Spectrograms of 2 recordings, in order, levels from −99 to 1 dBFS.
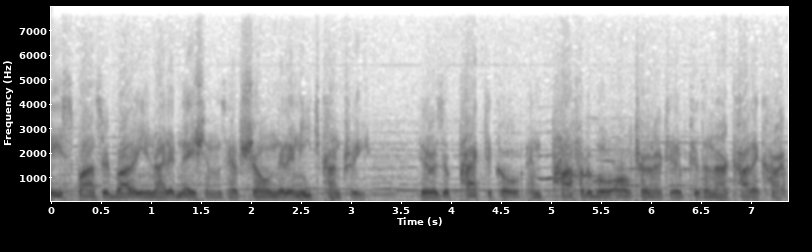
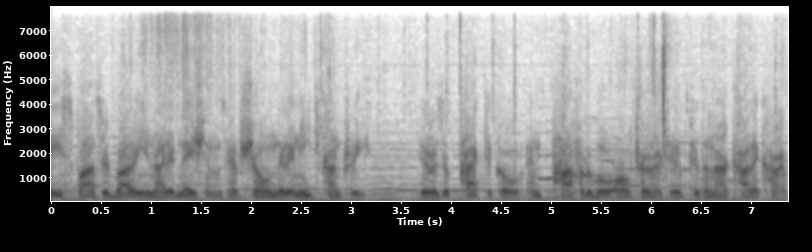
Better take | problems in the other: first | background sound (Chewing, mastication); 15 dB below the speech

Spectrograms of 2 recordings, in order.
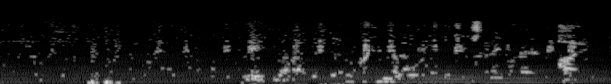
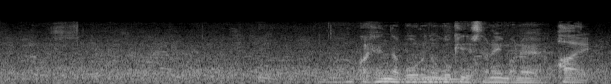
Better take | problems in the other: second | noise reduction (classical method spectral subtraction)

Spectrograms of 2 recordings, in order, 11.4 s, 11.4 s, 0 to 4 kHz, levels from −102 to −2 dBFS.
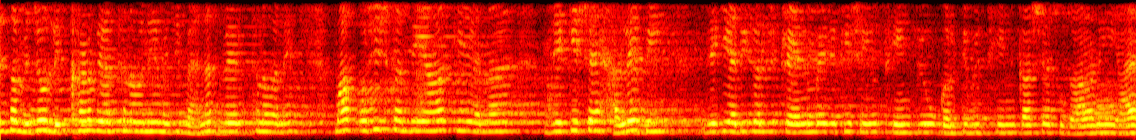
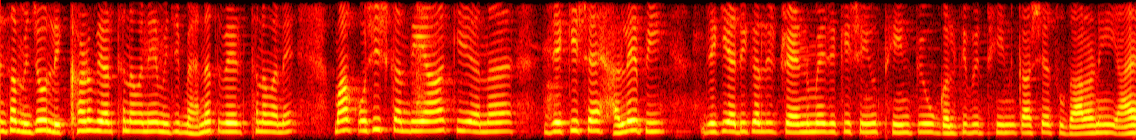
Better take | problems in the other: second | room echo; dies away in 2.3 s

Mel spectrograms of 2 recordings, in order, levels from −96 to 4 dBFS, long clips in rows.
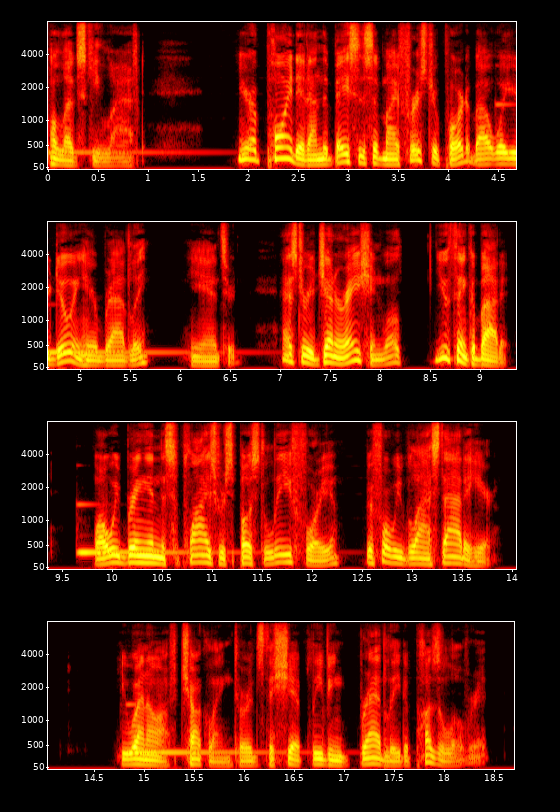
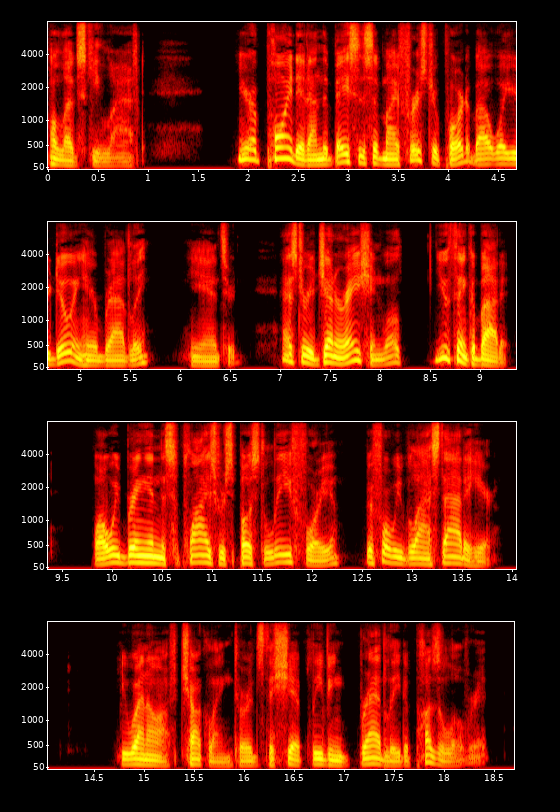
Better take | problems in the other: second | background sound (Marimba, xylophone); 14 dB below the speech

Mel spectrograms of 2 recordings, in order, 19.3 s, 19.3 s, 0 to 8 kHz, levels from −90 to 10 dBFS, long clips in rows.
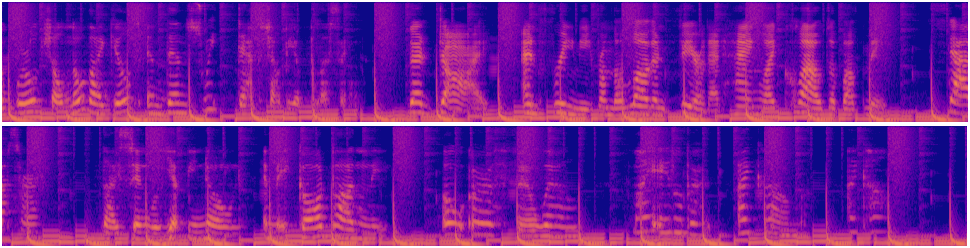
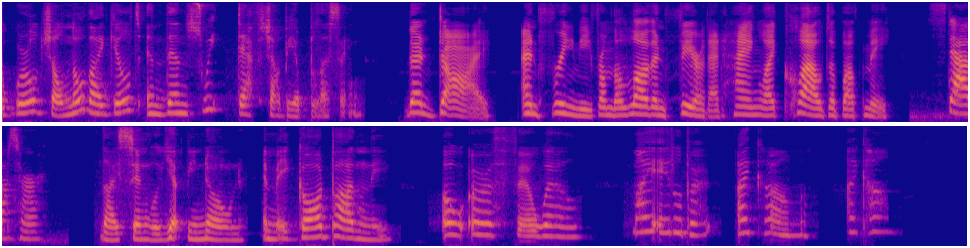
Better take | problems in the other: second | background sound (Bass guitar); 1 dB above the speech // room echo; dies away in 0.2 s

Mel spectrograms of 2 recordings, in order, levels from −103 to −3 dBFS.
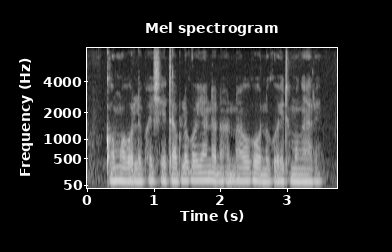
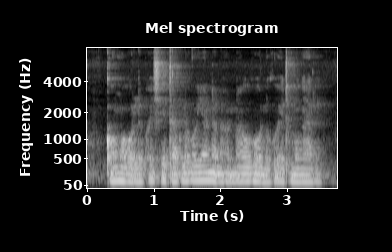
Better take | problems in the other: first | room echo; dies away in 0.5 s

